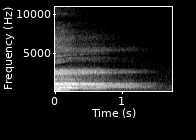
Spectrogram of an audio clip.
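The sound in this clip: A voice imitates a gasp with a single breathy, voiced rush of air that starts strong and slowly fades away over nearly two seconds.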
